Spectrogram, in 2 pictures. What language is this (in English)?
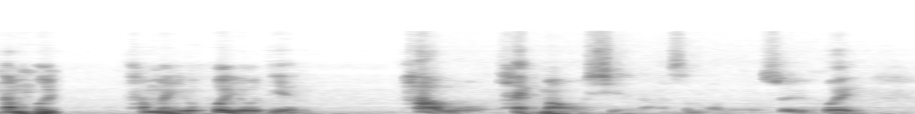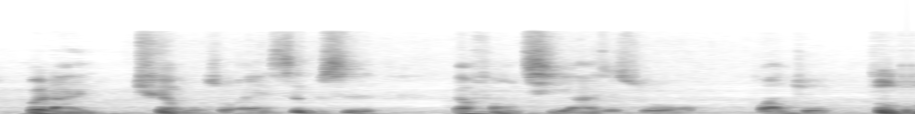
Chinese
